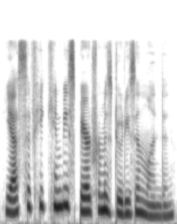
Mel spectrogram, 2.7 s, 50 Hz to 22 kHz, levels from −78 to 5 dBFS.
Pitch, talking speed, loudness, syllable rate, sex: 205 Hz, 225 wpm, -15 LUFS, 5.5 syllables/s, female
